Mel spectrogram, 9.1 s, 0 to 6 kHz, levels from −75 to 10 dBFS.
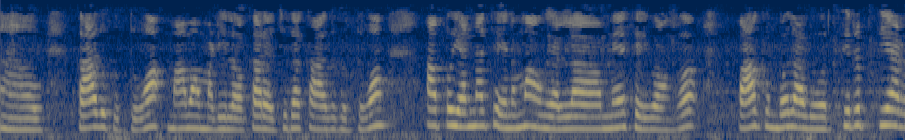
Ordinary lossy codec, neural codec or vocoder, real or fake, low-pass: MP3, 24 kbps; none; real; 5.4 kHz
